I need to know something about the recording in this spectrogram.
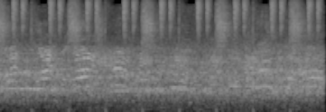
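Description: Arena crowd noise with scattered shouts, over background music with a steady beat.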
